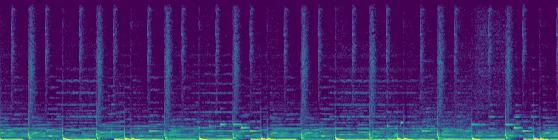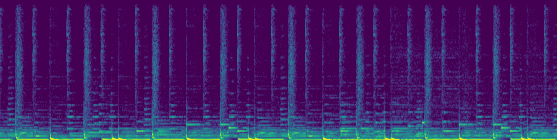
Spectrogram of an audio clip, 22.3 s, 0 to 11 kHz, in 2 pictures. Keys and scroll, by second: 2.1 KP_3, 16.0 g, 18.7 shift+g, 18.8 shift+y, 20.4 g, 20.6 z, 21.8 KP_3.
